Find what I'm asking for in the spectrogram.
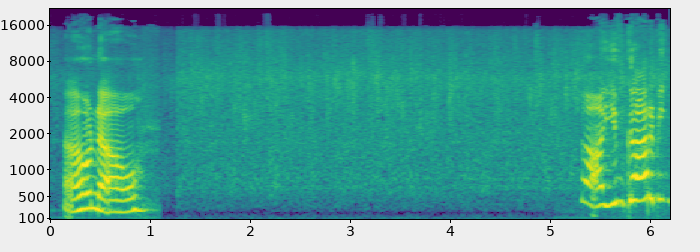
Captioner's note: water splashing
